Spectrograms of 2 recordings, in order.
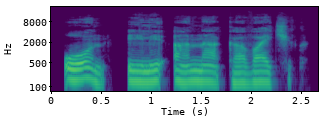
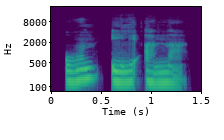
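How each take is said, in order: First: Stretched-out, pressing question; slow insistent repeat. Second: Said in the usual way. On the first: A narrator's reading. Володя repeating the question to Ковальчик, slow and pressing. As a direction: repeat it slowly, word by word.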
